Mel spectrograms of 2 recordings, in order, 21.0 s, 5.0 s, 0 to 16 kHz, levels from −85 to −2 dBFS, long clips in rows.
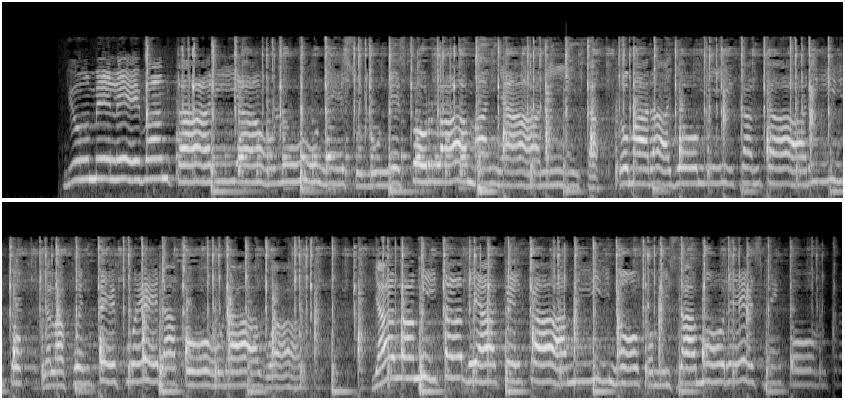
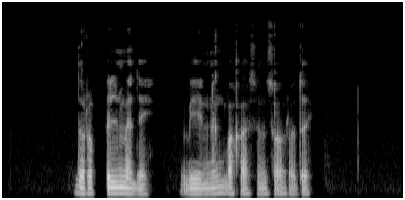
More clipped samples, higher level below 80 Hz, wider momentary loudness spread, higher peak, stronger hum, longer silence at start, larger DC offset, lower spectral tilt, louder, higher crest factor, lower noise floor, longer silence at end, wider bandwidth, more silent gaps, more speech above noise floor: neither; about the same, -52 dBFS vs -52 dBFS; about the same, 7 LU vs 9 LU; first, 0 dBFS vs -6 dBFS; neither; second, 0.75 s vs 0.9 s; neither; second, -2 dB/octave vs -8 dB/octave; first, -16 LUFS vs -26 LUFS; about the same, 18 dB vs 22 dB; first, -82 dBFS vs -72 dBFS; second, 0.1 s vs 1.15 s; second, 8.4 kHz vs 10.5 kHz; neither; first, 66 dB vs 48 dB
